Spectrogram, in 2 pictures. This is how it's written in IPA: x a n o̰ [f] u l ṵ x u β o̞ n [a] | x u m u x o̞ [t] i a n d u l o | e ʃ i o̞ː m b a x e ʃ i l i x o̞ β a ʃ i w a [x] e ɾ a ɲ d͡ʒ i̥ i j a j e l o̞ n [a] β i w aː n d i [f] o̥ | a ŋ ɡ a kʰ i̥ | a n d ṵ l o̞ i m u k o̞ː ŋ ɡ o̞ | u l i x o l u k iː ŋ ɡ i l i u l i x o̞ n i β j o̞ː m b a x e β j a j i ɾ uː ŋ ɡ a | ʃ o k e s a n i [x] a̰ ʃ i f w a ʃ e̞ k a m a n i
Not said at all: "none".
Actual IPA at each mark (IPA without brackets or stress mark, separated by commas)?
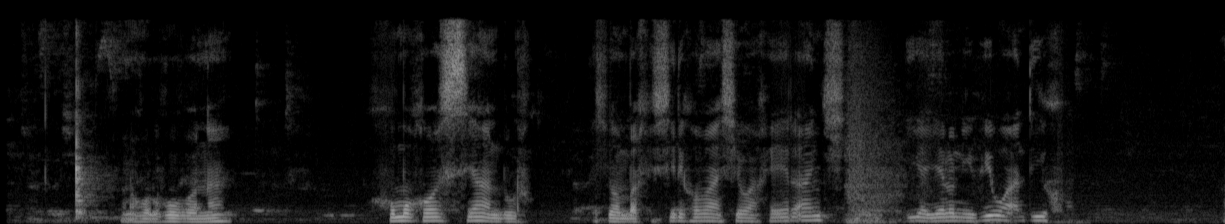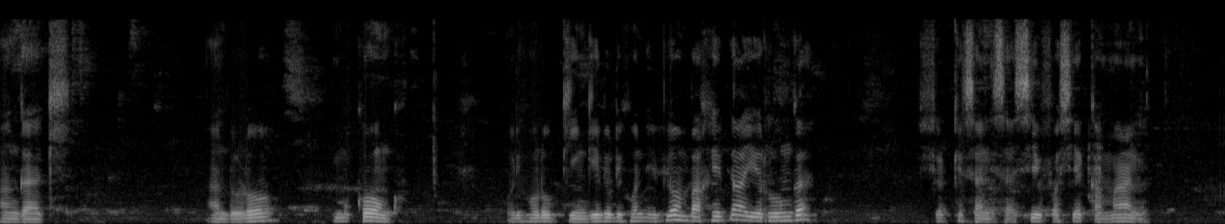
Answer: x, a, s, x, i, x, s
